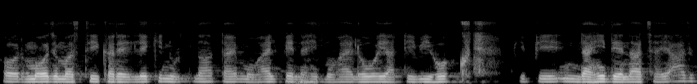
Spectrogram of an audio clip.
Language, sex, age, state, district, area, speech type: Hindi, male, 18-30, Bihar, Begusarai, rural, spontaneous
